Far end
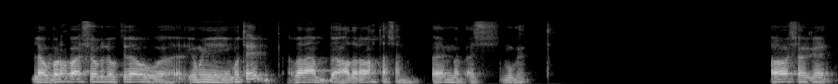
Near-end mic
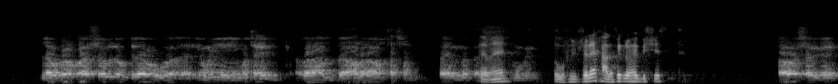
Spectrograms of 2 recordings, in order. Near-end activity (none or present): present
